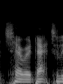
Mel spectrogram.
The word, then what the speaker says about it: pterodactyl: You can never hear a pterodactyl in the bathroom, of course, because the pee is silent.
